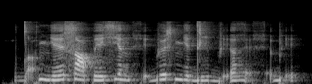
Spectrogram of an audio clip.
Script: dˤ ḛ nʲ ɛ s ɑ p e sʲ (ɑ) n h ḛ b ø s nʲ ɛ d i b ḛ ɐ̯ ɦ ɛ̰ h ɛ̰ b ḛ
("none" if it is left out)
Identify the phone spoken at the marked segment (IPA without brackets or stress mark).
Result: a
